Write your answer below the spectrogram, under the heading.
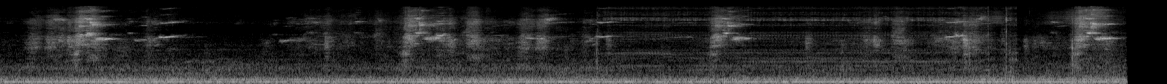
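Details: Common grackles, mostly heard rather than seen, gathering in a front yard on 2 February 2018, give harsh, squeaky calls in short bursts every few seconds over a steady low hum.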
